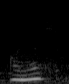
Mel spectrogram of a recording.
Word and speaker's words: honest: And it's sometimes not pronounced at the start of the word, like honest, hour. And it's sometimes not pronounced at following at this tree, like C, G, R.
